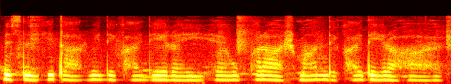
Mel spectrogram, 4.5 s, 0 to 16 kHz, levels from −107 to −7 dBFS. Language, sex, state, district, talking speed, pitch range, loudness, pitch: Hindi, female, Bihar, Jamui, 185 wpm, 175-190 Hz, -23 LUFS, 185 Hz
